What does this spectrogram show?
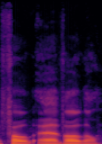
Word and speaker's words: Vogel: deaf in terms not how these work that's it's spelled vogue I want to go back to saying Fogle no I say Vogel because it's written by Americans and it's like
